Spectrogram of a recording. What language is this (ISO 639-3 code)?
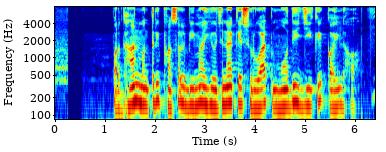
bho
